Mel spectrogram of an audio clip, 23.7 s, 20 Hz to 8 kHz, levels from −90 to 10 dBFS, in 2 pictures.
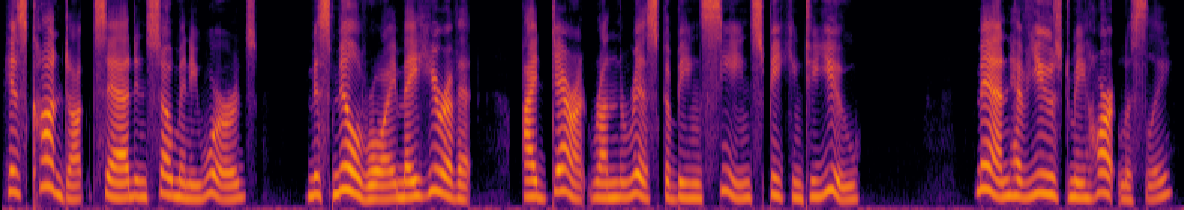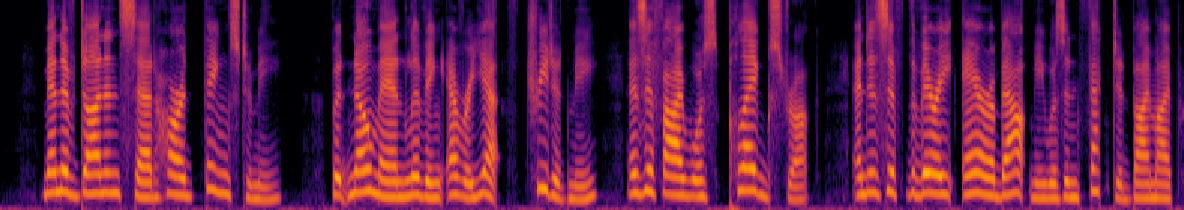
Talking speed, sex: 165 wpm, female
